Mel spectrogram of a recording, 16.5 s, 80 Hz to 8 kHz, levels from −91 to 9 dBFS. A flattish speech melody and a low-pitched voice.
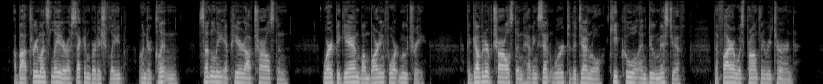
Yes: narrow, 2.2 semitones; low, 120 Hz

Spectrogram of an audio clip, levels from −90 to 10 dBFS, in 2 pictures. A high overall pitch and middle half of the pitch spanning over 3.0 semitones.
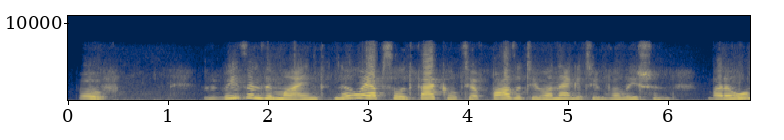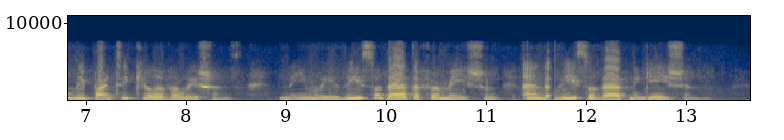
Yes: high, 235 Hz; average, 4.6 semitones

